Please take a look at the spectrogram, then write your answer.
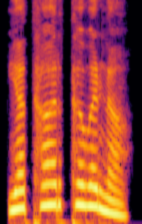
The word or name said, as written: ಯಥಾರ್ಥವರ್ಣ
